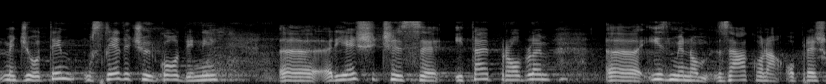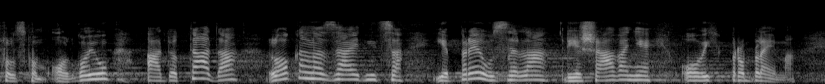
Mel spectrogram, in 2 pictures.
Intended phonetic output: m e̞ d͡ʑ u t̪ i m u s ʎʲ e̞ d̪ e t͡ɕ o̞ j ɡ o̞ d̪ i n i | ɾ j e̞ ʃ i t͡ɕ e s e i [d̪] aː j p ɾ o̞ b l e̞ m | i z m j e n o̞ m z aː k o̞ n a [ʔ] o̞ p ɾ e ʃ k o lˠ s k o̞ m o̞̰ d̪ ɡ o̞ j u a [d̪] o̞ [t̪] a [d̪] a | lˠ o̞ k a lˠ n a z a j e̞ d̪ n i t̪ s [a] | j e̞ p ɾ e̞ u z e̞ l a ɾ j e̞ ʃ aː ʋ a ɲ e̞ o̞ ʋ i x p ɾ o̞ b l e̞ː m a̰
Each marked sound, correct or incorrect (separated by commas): incorrect, correct, correct, correct, correct, correct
